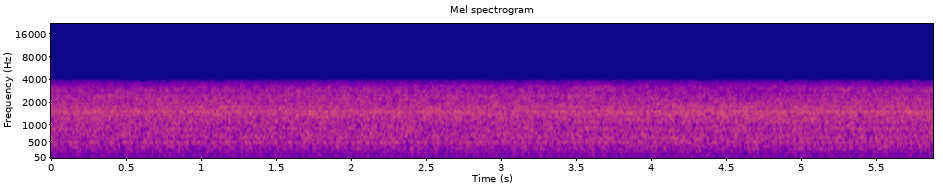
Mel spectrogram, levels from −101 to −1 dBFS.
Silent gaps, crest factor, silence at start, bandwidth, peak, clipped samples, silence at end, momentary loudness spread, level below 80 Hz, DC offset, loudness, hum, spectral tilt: none; 14 dB; 0 s; 4 kHz; -34 dBFS; under 0.1%; 0 s; 1 LU; -84 dBFS; under 0.1%; -46 LUFS; none; 1 dB/octave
